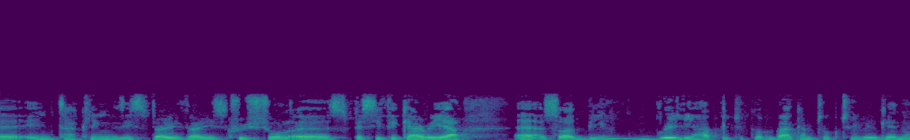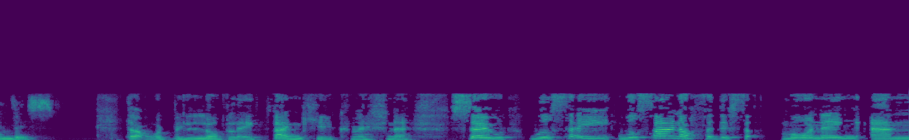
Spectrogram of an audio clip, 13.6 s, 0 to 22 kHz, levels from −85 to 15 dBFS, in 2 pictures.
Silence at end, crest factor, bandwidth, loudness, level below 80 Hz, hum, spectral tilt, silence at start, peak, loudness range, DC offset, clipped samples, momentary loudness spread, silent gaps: 0 s; 18 dB; 7.6 kHz; -23 LUFS; -56 dBFS; none; -5 dB/octave; 0 s; -4 dBFS; 4 LU; under 0.1%; under 0.1%; 12 LU; 12.64-12.68 s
